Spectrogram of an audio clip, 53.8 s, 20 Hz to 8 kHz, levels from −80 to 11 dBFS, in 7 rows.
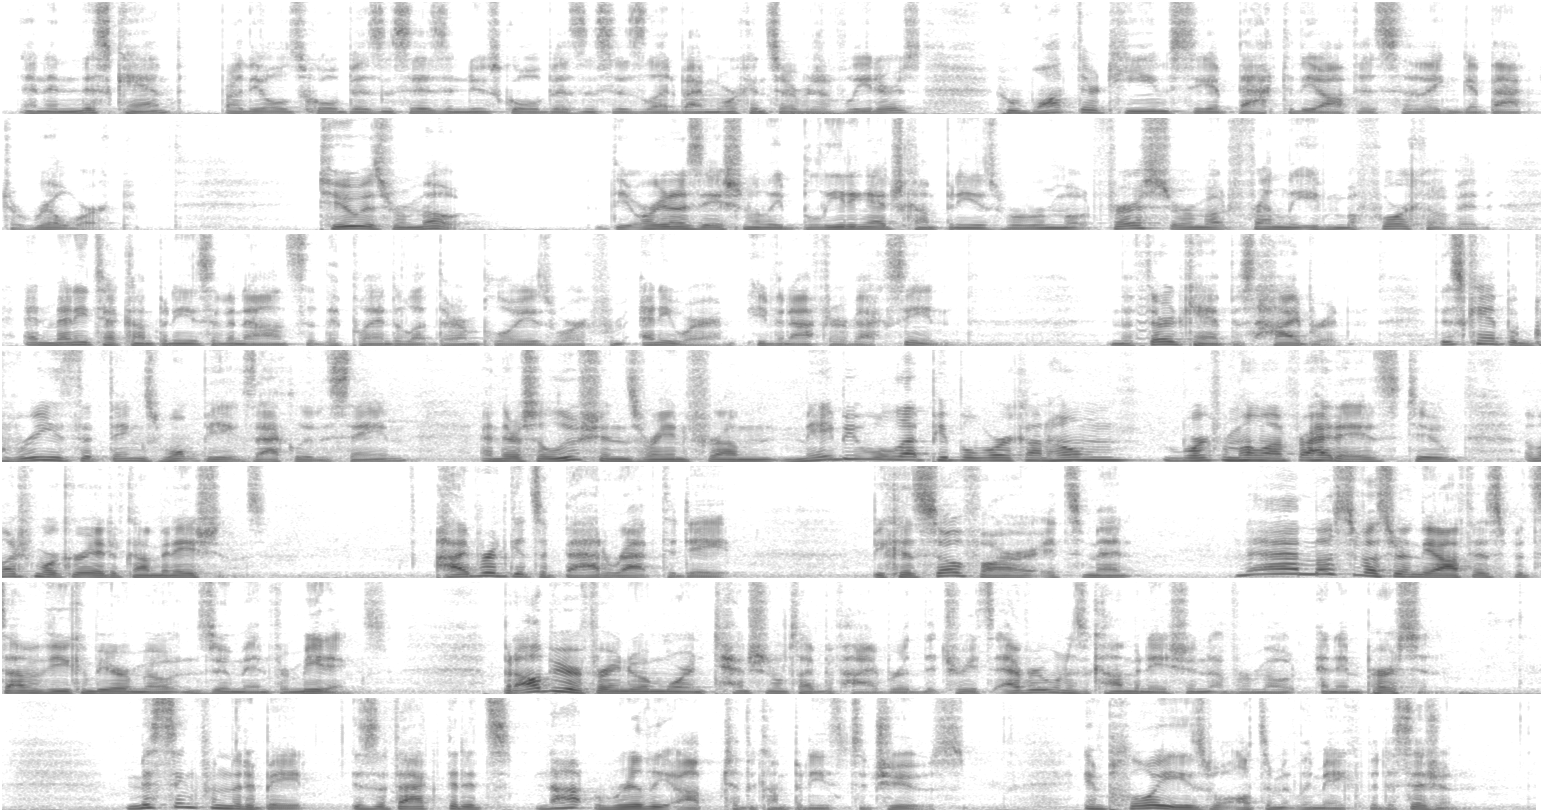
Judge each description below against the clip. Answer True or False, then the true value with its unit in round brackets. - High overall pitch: False (115 Hz)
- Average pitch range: False (6.0 semitones)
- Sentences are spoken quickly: True (210 wpm)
